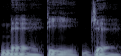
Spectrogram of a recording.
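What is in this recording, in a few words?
"netije", concatenated syllables; Affixing experiment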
